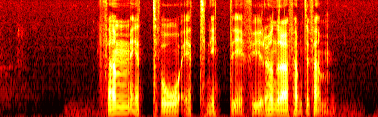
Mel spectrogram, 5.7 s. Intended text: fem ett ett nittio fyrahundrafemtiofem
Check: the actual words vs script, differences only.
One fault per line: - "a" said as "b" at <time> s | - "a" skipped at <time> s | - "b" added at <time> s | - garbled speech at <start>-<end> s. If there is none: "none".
- "två" added at 2.3 s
